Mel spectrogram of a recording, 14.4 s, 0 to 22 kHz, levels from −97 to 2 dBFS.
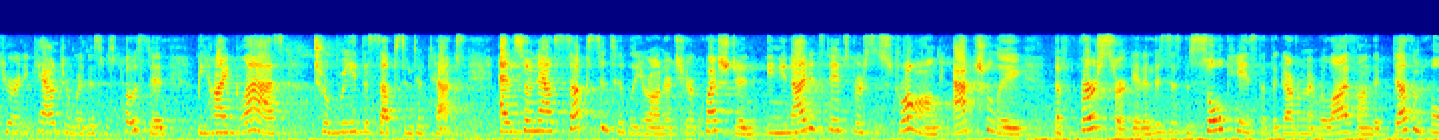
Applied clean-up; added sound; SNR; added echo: none; Bird vocalization, bird call, bird song; 11 dB; reverberation time 0.2 s.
